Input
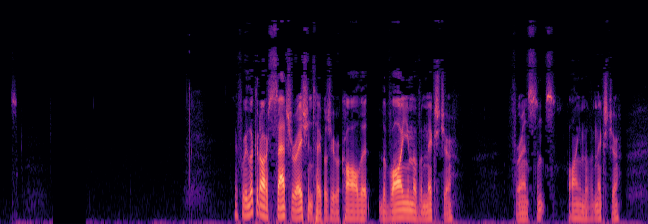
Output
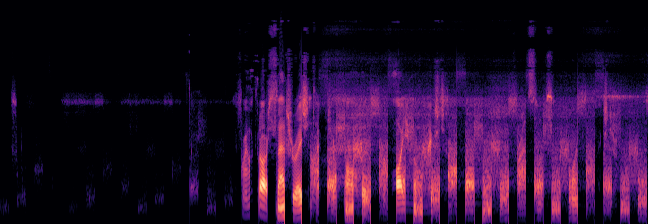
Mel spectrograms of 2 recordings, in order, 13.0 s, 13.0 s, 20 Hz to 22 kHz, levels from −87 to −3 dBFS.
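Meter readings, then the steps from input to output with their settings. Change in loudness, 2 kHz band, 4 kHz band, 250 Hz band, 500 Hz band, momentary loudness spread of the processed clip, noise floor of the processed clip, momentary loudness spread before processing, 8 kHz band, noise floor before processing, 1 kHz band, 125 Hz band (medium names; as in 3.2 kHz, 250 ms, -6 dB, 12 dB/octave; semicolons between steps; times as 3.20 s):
+2.5 dB, +0.5 dB, +0.5 dB, -0.5 dB, +4.5 dB, 20 LU, -77 dBFS, 17 LU, no reading, -77 dBFS, +1.5 dB, -11.0 dB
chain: Chebyshev shaper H 3 -27 dB, 8 -38 dB, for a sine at -6 dBFS; on a send: echo that smears into a reverb 1322 ms, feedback 62%, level -8 dB; on the sum: step-sequenced high-pass 5.8 Hz 220–6600 Hz; trim -2 dB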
